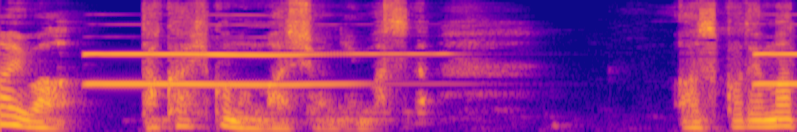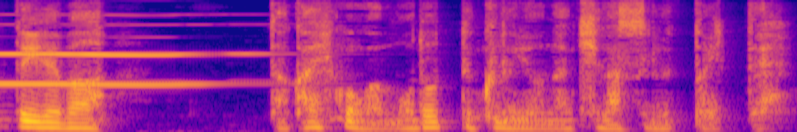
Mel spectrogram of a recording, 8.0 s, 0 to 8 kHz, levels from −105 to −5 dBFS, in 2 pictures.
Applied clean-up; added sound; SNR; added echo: classical method log-MMSE.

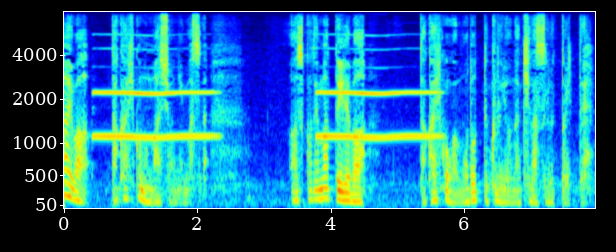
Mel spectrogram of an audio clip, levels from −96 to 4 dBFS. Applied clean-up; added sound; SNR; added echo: none; Wind instrument, woodwind instrument; -1 dB; none.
